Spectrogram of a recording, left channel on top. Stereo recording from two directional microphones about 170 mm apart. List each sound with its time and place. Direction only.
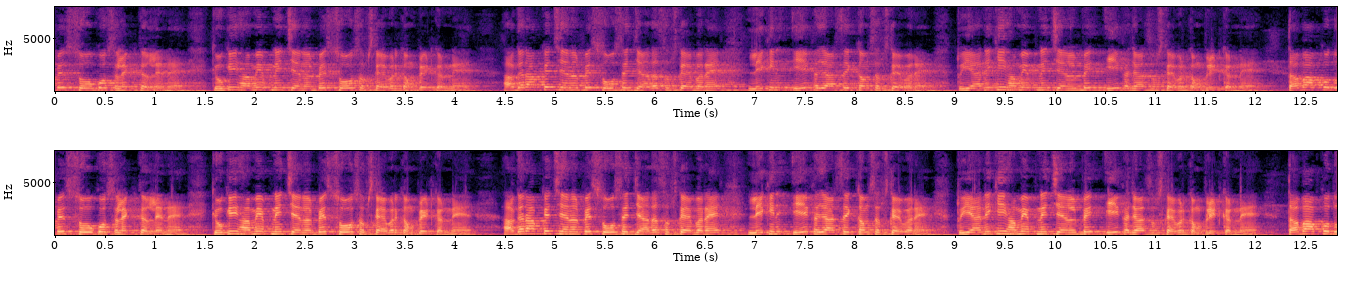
0.0 s a man's voice: 30° right (ahead or behind)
